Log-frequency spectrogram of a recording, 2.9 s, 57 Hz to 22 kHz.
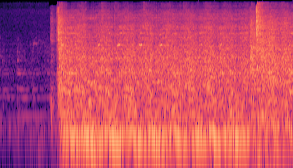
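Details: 1986 Nissan 300ZX Turbo, stored for years, first start after rebuild with fresh fuel line and filter: catches after short crank, runs rough and uneven; spark, injectors, sensors, vacuum checked fine.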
